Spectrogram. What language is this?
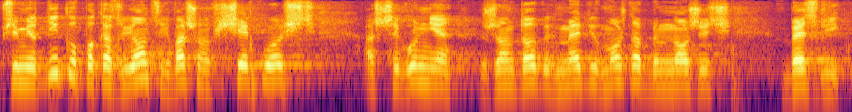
Polish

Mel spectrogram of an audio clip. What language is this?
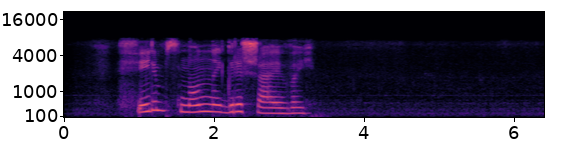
Russian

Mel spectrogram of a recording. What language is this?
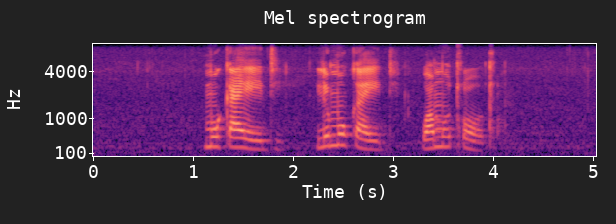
Tswana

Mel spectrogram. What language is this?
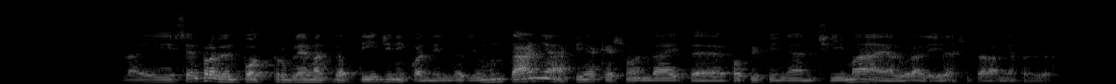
Piedmontese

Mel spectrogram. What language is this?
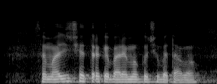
Chhattisgarhi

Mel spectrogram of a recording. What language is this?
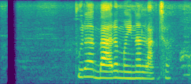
Nepali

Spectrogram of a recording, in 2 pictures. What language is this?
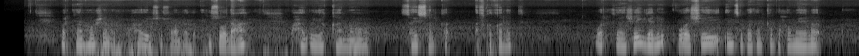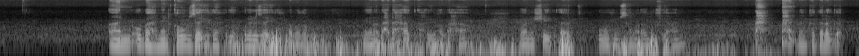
Somali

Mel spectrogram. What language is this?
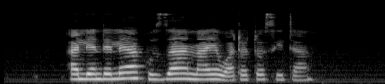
Swahili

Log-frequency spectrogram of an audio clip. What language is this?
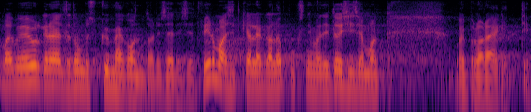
Estonian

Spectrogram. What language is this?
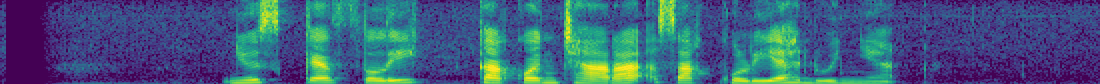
Sundanese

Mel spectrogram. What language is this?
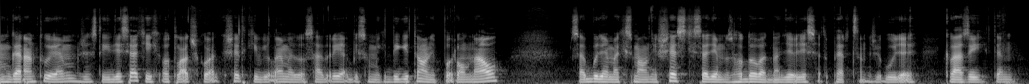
Slovak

